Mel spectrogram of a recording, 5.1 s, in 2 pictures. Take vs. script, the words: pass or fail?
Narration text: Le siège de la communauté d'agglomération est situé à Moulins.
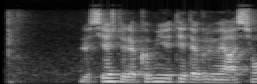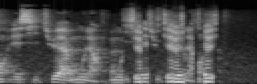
fail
